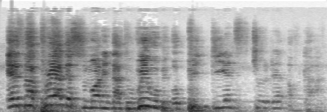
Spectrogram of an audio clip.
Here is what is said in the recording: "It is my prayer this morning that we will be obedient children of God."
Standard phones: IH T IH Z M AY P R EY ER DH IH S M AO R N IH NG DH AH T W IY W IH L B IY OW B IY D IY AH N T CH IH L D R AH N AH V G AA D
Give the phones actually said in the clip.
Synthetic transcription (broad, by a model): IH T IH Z M AY P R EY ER DH IH S M AO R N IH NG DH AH T W IY W IH L B IY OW B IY D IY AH N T CH IH L D R AH N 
